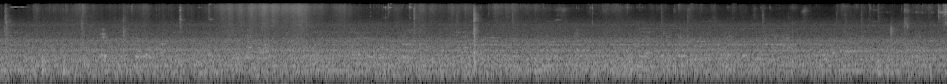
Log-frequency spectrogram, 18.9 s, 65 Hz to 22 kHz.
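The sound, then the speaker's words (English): A light rail train bound for 8th Street VA Medical Center rolls steadily between stations near the Museum of Fine Arts stop, a constant broad rumble and hiss, with occasional faint clicks and rattles and no clear voices. “The destination of this train is 8th Street VA Medical Center.”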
